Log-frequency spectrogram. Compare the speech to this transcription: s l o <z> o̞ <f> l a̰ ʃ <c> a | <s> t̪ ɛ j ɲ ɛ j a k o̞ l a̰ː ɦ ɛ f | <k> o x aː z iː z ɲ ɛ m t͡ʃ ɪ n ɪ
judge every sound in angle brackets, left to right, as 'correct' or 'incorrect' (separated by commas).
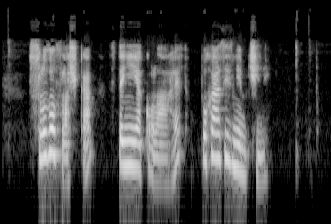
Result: incorrect, correct, incorrect, correct, incorrect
